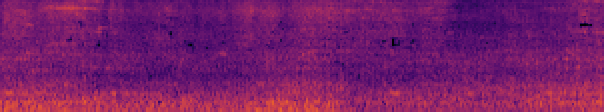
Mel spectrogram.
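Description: Freight cars of an intermodal train rolling past close by, steel wheels running on the rails with a steady rumble. A thin high wheel squeal rises over it about three seconds in.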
